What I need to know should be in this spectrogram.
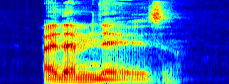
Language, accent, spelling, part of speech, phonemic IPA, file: French, France, anamnèse, noun, /a.nam.nɛz/, LL-Q150 (fra)-anamnèse.wav
- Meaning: anamnesis (medical history of a patient or the written recital thereof)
